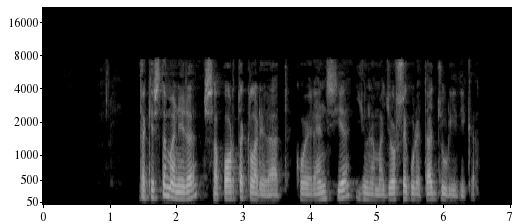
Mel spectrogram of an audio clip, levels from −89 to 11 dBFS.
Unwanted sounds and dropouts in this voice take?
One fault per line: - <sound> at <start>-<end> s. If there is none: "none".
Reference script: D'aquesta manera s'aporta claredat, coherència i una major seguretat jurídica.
none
